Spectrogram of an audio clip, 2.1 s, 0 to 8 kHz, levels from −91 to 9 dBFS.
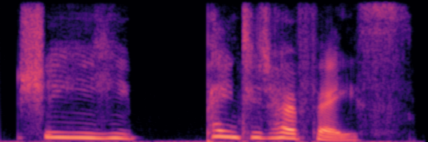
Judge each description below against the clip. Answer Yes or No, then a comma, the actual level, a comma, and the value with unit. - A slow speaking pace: Yes, slow, 110 wpm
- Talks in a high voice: Yes, high, 245 Hz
